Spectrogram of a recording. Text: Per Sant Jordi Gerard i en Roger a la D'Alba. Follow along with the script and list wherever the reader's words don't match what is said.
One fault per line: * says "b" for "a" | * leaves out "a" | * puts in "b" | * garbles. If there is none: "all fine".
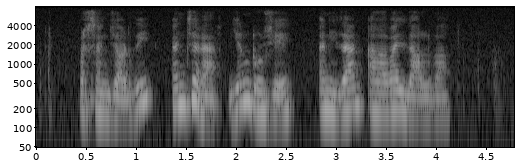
* puts in "en"
* puts in "aniran"
* puts in "Vall"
